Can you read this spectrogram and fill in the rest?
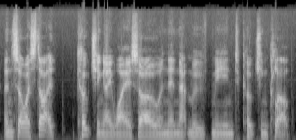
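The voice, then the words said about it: English accent. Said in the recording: “if you've got an English accent”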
